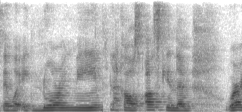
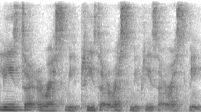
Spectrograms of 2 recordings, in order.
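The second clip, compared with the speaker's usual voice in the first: put-on desperate begging, quieter; 3 semitones lower, 6 dB quieter than usual. Retelling a moment facing arrest, the speaker reenacts desperate begging. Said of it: "I was begging for my life".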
